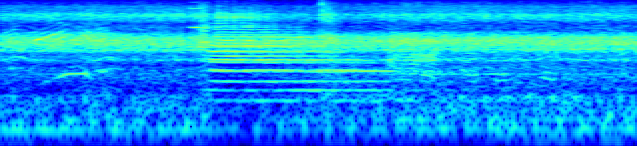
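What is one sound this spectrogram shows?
A train horn sounds briefly in the distance.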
